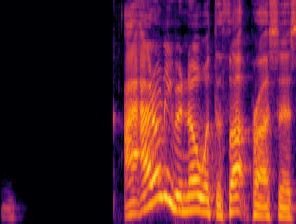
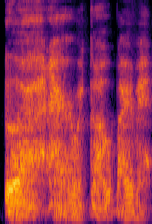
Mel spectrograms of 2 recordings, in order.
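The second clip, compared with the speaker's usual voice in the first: mock country sheriff; 10 semitones lower than usual. Mocking the sheriff in a lazy country accent. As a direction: talk like a boozy country sheriff. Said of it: "let me distend my belly".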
